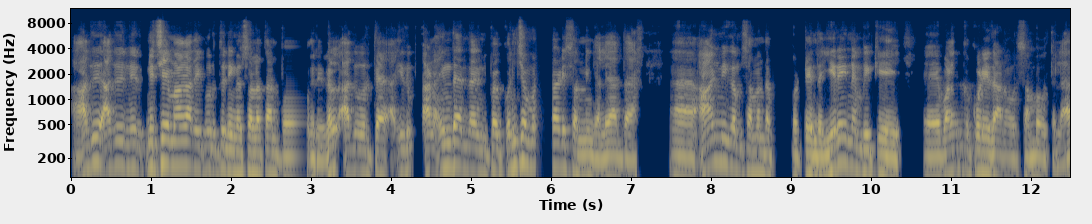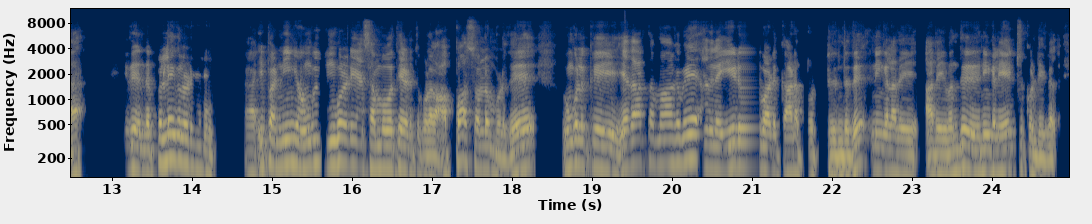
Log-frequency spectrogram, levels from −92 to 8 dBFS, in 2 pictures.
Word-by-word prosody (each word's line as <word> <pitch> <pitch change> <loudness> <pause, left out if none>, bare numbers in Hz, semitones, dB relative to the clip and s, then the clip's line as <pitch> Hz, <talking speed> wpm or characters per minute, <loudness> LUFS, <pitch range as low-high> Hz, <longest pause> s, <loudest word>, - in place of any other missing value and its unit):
அது 170 +6 +2
அது 150 +3 -1
நிர் 150 -2 -3
நிச்சயமாக 160 +1 +4
அதை 145 -1 -2
குறித்து 140 0 -3
நீங்கள் 120 -2 +1
சொல்லத்தான் 120 -1 +3
போகிறீர்கள். 105 +2 0
அது 125 - 0
ஒரு 125 - -3
த - - +6 0.3
இது 130 +1 -3
ப் - - -35
ஆனா 130 - +1
இந்த 150 +2 +2
இந்த 140 -1 -1 0.2
இப்ப 135 +5 +3
கொஞ்சம் 160 +4 +1
முன்னாடி 150 -1 -1
சொன்னீங்க 110 -3 0
இல்லையா, 105 +2 +3
அந்த 100 0 -1 0.6
அ - - 0 0.4
ஆன்மீகம் 165 -5 -2
சம்மந்தப்பட்ட 115 -3 -3
இந்த 105 0 +3
இறை 175 +5 +3
நம்பிக்கையை 125 -6 +1 0.4
எ 105 - +4 0.2
வளர்கக்கூடியதான 120 -4 0
ஒரு 100 - -11
சம்பவத்தில, 100 0 -2 0.8
இது 150 - 0
இந்த 130 0 +1
பிள்ளைகளுடைய 175 -5 +2 0.6
அ - - -8 0.2
இப்ப 155 - +2
நீங்க 170 +1 +2
உங்க 155 +3 -2 0.2
உங்களுடைய 170 0 +2 0.2
சம்பவத்தையே 145 0 +2
எடுத்துக்கொள்ளலாம். 110 -4 0
அப்பா 180 +9 +1 0.2
சொல்லும் 140 -2 0
பொழுது, 100 -2 0 0.6
உங்களுக்கு 160 -1 0 0.4
எதார்த்தமாகவே 170 +2 -1 0.2
அதில 145 -1 -1 0.2
ஈடுபாடு 155 -3 0
காணப்பட்டிருந்தது. 110 -2 -1 0.2
நீங்கள் 130 -2 0
அதை 115 -1 0 0.3
அதை 115 +1 +1
வந்து 130 +6 +1 0.2
நீங்கள் 130 -1 +1
ஏற்றுக்கொண்டீர்கள். 130 -8 -3
135 Hz, 135 wpm, -23 LUFS, 115-155 Hz, 0.8 s, த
